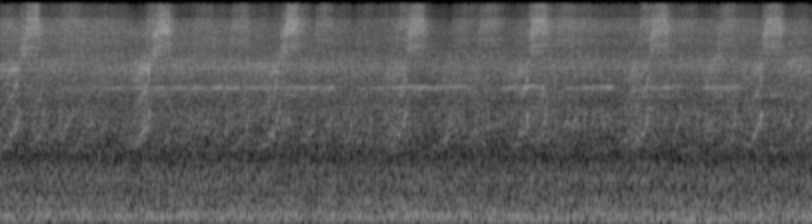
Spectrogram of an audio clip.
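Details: Sunlit summer mountain slope alive with cicadas: shrill continuous hiss overlaid by rising swoops that recur about once a second, plus a sustained high pure tone that switches on and off in short bars.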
